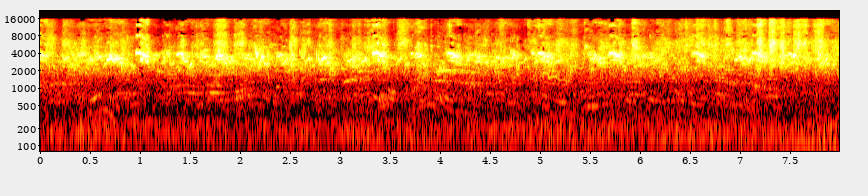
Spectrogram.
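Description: A flock of budgerigars chatters and warbles.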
